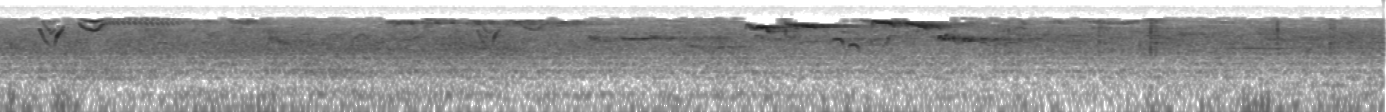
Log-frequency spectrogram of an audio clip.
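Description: Small birds chirping a few short calls, mostly around the middle, over a steady low outdoor rumble.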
